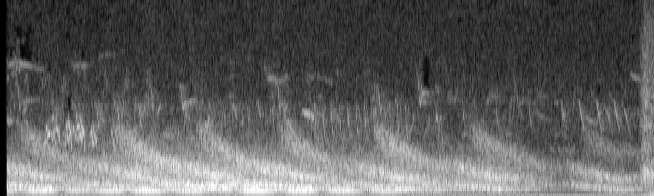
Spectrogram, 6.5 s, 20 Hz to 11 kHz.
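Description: Electronic sound effect or music of repeated falling sweeps, about one every 0.8 seconds, over a steady held tone. It fades out near the end.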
